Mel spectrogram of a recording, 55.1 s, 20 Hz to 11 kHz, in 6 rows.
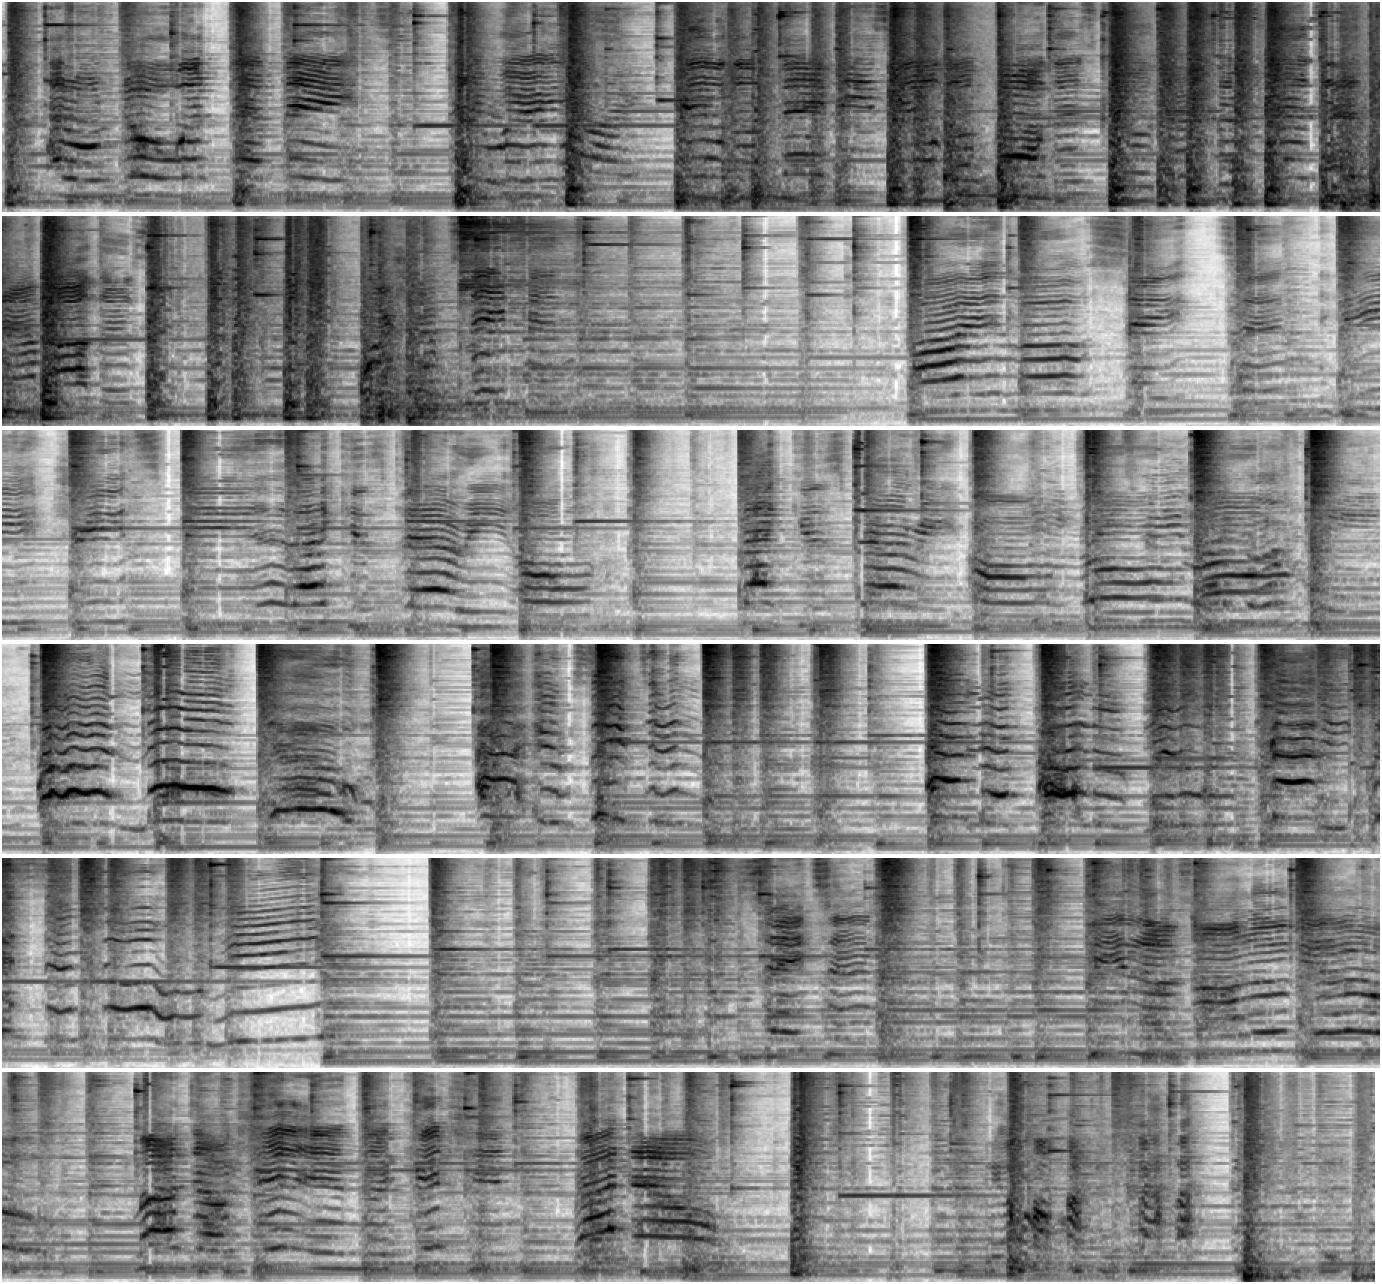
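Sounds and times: man singing into a microphone: 0.0s - 10.5s, 11.6s - 13.2s, 15.2s - 22.4s, 23.3s - 32.4s, 33.7s - 39.0s, 41.7s - 42.8s, 44.0s - 50.9s, 52.5s - 53.9s
drums: 0.0s - 16.2s, 17.4s - 38.3s, 40.7s - 41.9s, 42.5s - 55.0s
guitar: 0.0s - 55.0s
xylophone: 0.0s - 55.0s.

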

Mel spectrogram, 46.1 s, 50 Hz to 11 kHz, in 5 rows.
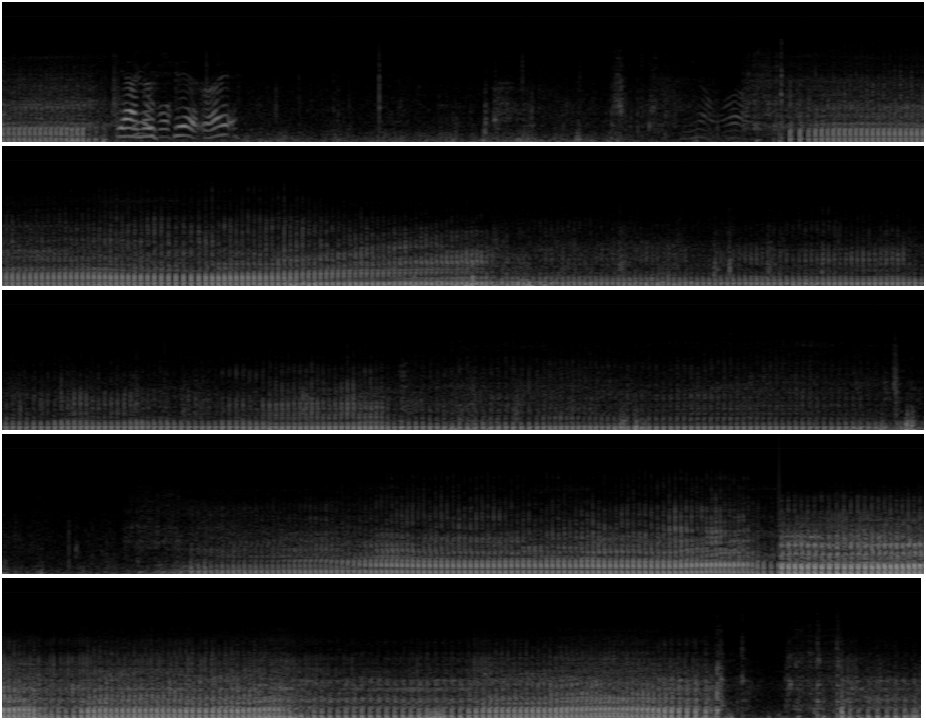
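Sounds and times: motorcycle engine accelerating: 0.0s - 2.2s, 7.3s - 27.6s, 28.9s - 46.0s.

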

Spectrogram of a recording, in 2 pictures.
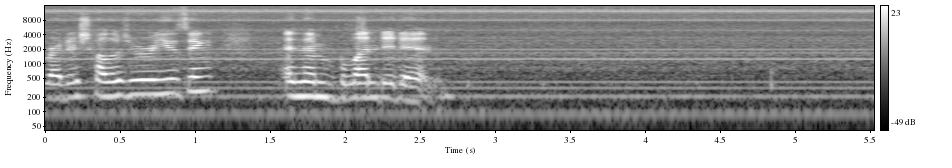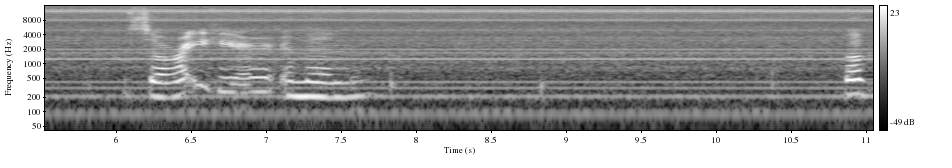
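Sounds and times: person speaking: 0.0s - 2.9s, 6.1s - 7.9s
constant hiss: 0.0s - 11.0s
electrical hum: 0.0s - 11.0s.

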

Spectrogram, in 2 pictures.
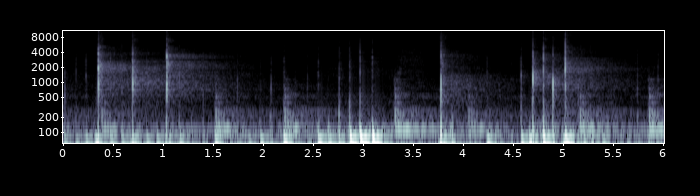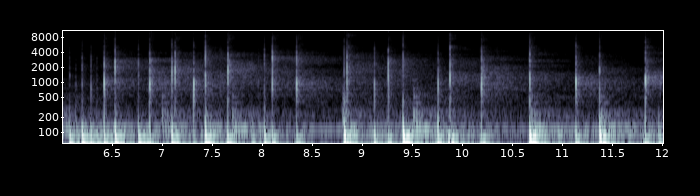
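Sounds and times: hands slapping chest: 0.0s - 12.0s.

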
